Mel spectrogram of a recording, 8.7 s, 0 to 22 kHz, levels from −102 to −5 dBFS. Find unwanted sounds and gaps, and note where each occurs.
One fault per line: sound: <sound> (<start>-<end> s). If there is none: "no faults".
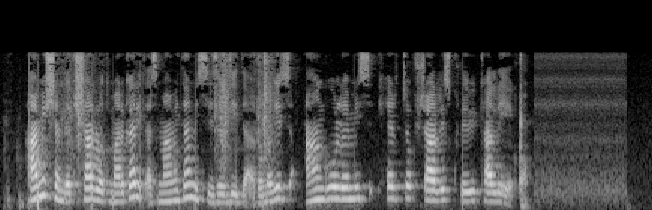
no faults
